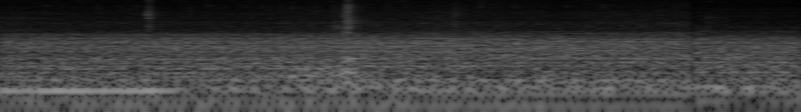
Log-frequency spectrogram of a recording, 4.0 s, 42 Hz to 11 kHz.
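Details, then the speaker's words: Maytag Neptune TL top-load washer (FAV9800AWW/FAV6800AWW) in spin after clutch repair to fix the UL unbalanced-load error. A smooth, steady hum and whir with no grinding as the clutch freewheels on its bearing, a normal spin. "as you can see when the washing machine is in its spin the clutch is basically freewheeling off that bearing which is just like the bottom bracket of a bicycle"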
